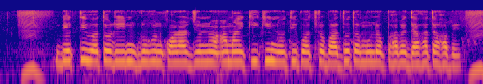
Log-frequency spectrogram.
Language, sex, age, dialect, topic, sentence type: Bengali, female, 25-30, Northern/Varendri, banking, question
